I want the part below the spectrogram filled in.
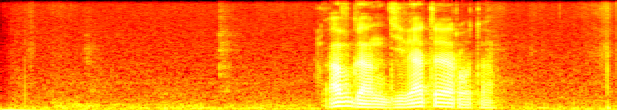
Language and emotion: Russian, neutral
